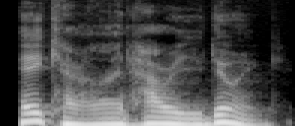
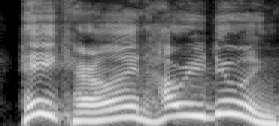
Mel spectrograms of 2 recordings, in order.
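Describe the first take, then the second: First: The voice is pitched low and relaxed. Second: The voice is pitched high and energetic.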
